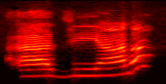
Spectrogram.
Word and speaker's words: Ajiana: get your name right, Ajiana, did I say it right? Perfect. Yes.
